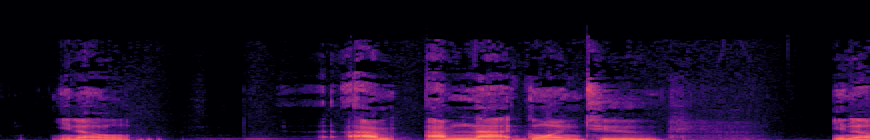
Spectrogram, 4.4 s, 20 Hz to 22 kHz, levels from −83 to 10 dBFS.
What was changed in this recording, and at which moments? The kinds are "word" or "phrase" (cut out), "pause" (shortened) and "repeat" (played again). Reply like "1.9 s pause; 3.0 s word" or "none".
none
